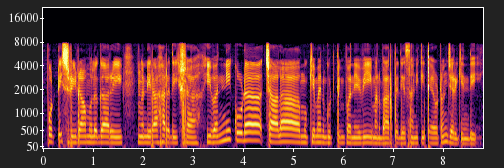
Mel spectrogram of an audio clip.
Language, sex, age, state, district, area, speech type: Telugu, female, 45-60, Andhra Pradesh, Guntur, urban, spontaneous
